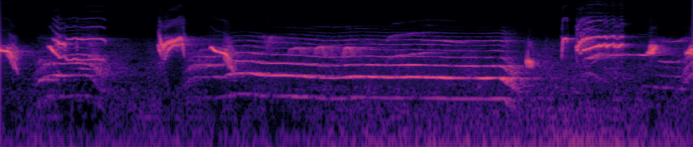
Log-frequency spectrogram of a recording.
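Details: Oriental magpie-robin spreading its tail while singing: sharp chirps open and close a long nasal, drawn-out mewing note that slowly falls in pitch.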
